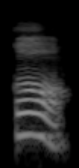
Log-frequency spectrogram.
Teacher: Kemudian di sini hurufnya tebal. Ko dari segi suara dan udara, yaitu jahar dan siddah, tertahan udara dan tertahan suara. Jadi ko, kemudian pangkal lidah naik, isti'la karena huruf tebal.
